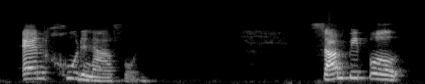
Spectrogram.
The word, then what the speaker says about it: goedenavond: It's goedemorgen, goedemiddag, and goedenavond. Some people pronounce the letter D, goedemorgen, goedemiddag, goedenavond. And some people pronounce it as goedemorgen, goedemiddag, goedenavond. That's also correct.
